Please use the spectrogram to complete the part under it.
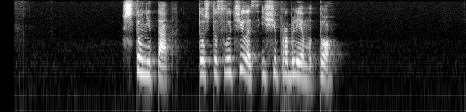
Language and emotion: Russian, angry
